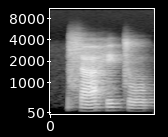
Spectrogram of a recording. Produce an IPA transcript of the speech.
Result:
s a˩˧ h e˧˥ k̚ s o˩

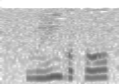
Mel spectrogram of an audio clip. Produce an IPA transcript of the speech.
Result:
β ĩ ɡ o θ o

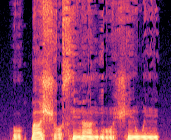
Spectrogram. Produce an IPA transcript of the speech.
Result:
o˨ k͡p a˧ ʃ ɔ˨ s ĩ˧ ɾ ã˧ ɡ͡b ɔ̃˨ ʃ ĩ˧ w ĩ˧

